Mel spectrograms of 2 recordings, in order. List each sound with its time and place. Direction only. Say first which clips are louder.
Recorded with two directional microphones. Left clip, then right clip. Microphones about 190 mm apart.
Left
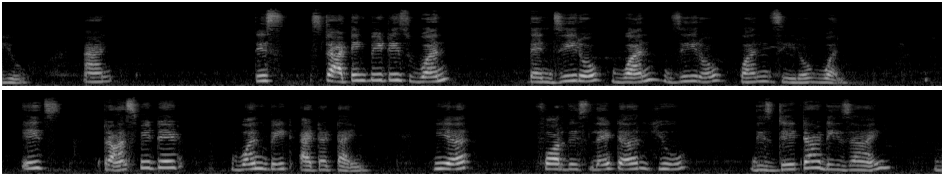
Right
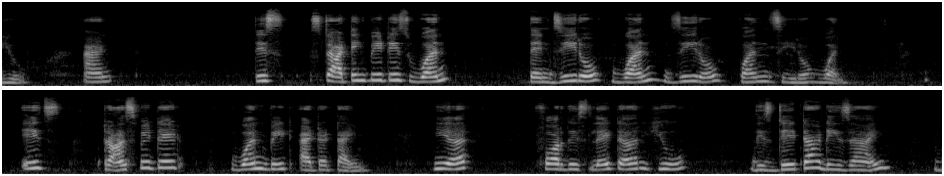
0.7 s a woman's voice: right 2 dB; 45° right (ahead or behind)
2.5 s a woman's voice: right 2 dB; 40° right (ahead or behind)
9.6 s a woman's voice: right 2 dB; 40° right (ahead or behind)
